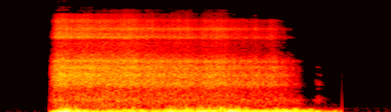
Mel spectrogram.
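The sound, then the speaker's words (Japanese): One long, airy exhale right against the right ear, a steady breathy rush lasting about three seconds before it trails off softly. No voices accompany it. “やっぱり、耳元で吐息の音聞きながらシコシコしても、エッチな気分にはならないかな。”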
